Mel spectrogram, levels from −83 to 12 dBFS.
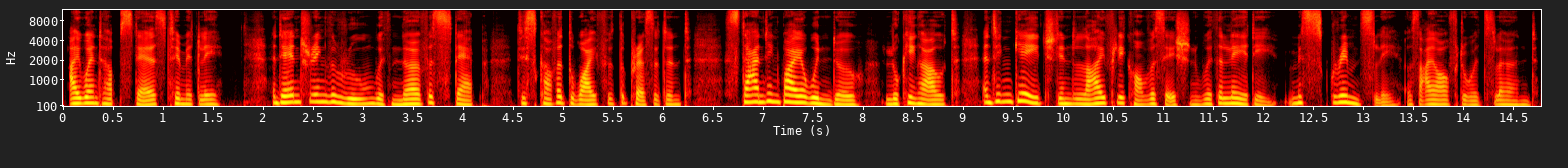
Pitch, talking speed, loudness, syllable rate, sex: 175 Hz, 155 wpm, -19 LUFS, 4.9 syllables/s, female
